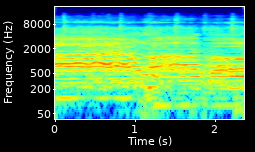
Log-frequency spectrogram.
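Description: Male gospel quartet singing a held chord in close harmony without accompaniment, the voices wavering with vibrato and the bass stepping lower about halfway through.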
